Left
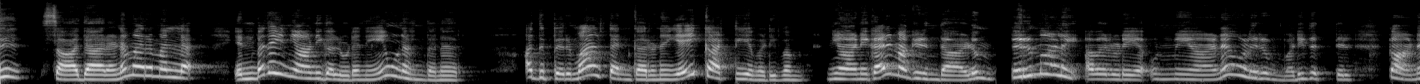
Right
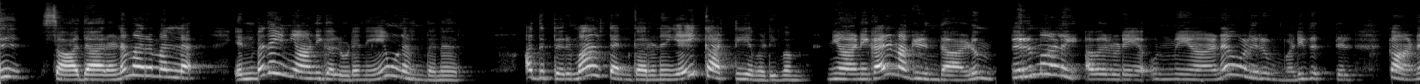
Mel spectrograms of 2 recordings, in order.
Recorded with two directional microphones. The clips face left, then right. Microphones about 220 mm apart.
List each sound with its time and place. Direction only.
0.0 s a child's voice: 20° left (ahead or behind)
5.2 s a woman's voice: centre (ahead or behind)
5.8 s a child's voice: 15° left (ahead or behind)
8.3 s a woman's voice: 45° left (ahead or behind)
